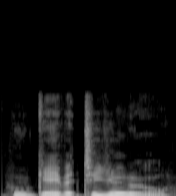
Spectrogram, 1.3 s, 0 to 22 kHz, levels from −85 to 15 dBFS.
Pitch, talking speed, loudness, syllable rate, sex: 110 Hz, 225 wpm, -15 LUFS, 3.9 syllables/s, male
